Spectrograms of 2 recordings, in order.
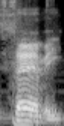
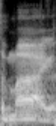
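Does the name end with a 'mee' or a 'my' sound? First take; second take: mee; my. First: The name ends with a 'mee' sound. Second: The name ends with a 'my' sound. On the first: "That's the English pronunciation" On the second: "Probably Samai"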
